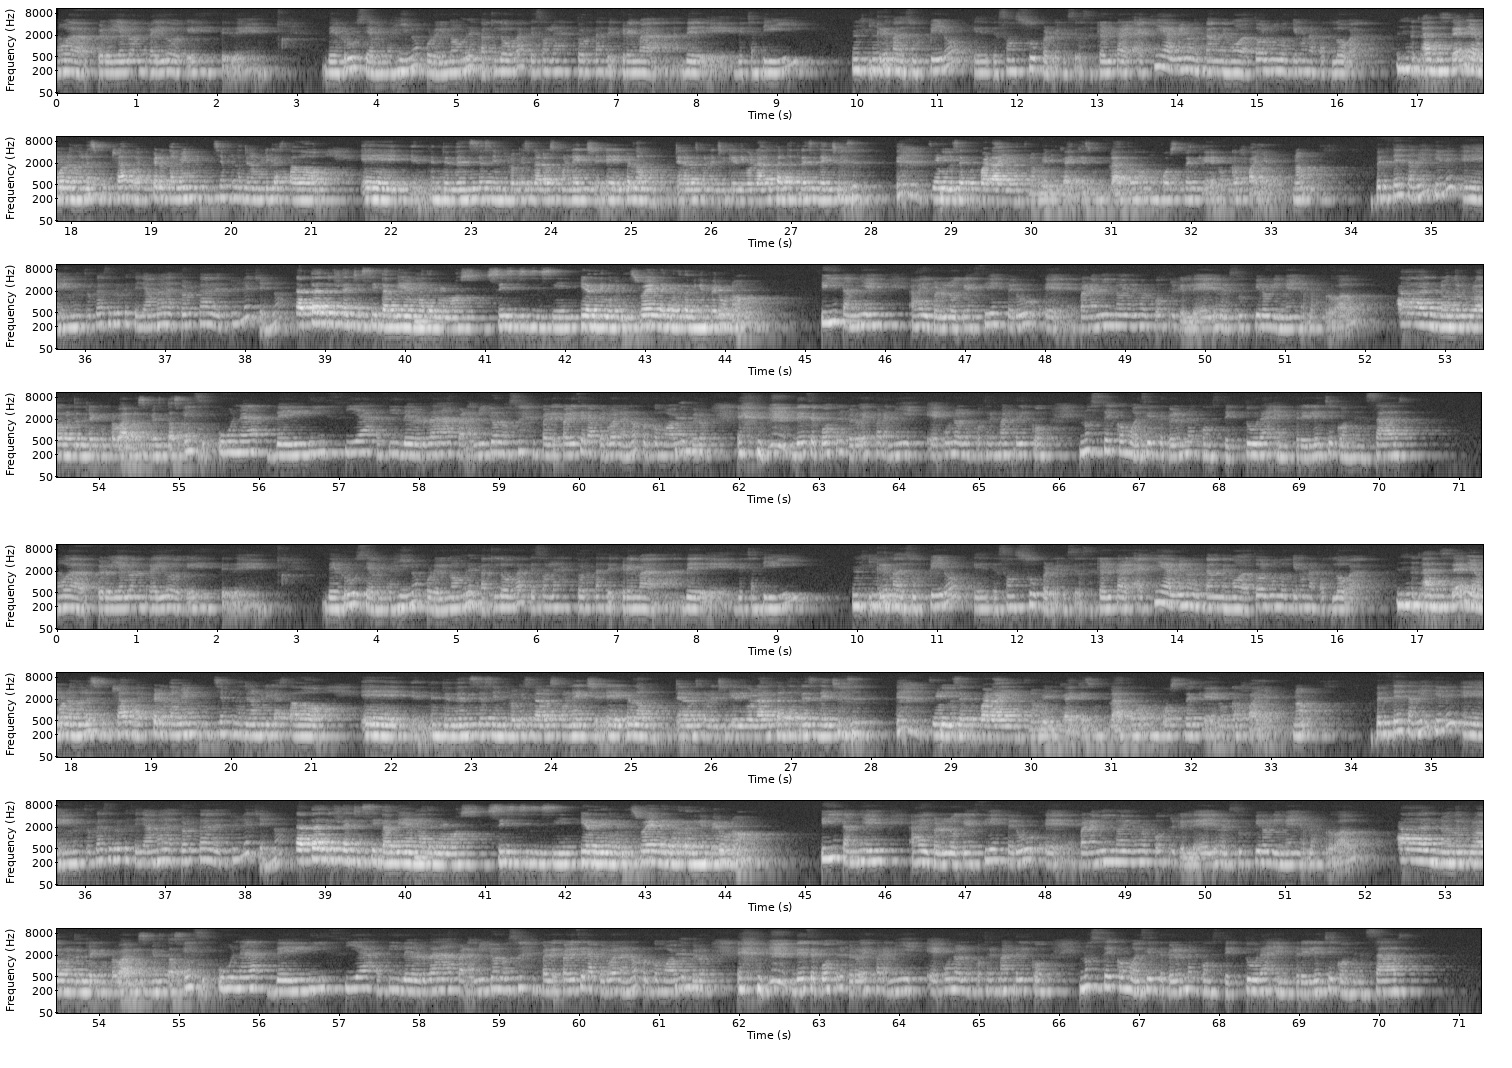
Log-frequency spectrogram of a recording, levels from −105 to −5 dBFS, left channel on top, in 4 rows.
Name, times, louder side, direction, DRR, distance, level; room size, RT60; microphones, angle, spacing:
voice 1, 0.0-2.6 2.9-3.0 3.3-9.3 10.1-16.3 27.6-28.0 28.3-29.1 34.3-38.5 40.1-40.3 42.9-43.0 45.2-52.0 55.0-70.3, right 1 dB, 5° right, -2 dB, 0.8 m, -32 dB
voice 2, 9.9-10.4 16.7-27.7 28.3-28.4 28.8-33.0 33.3-33.4 38.6-44.3 52.4-55.0 61.2-61.5, left 1 dB, 20° left, -4 dB, 2.6 m, -27 dB
12.0 x 4.8 x 8.1 m, 1.2 s
head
